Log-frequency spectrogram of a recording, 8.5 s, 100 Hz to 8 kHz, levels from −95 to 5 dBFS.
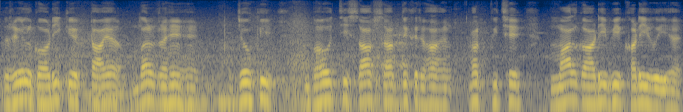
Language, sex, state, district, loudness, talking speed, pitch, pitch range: Hindi, male, Madhya Pradesh, Katni, -16 LUFS, 145 wpm, 145 Hz, 135-155 Hz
